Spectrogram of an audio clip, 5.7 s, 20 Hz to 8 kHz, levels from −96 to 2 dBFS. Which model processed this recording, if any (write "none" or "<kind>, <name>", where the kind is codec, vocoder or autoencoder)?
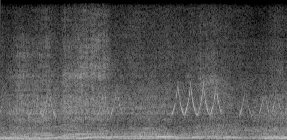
none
